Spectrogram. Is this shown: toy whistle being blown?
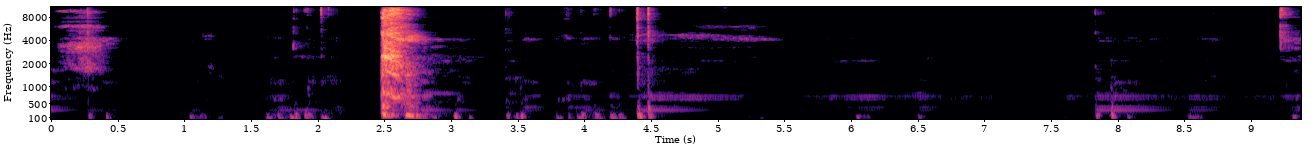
no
